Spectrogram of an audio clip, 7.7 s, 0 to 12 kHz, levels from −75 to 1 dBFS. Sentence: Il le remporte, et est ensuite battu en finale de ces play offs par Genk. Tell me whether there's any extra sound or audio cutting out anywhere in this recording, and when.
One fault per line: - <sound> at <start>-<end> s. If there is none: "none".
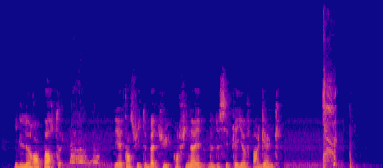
- bark at 1.4-2.1 s
- cough at 6.4-6.8 s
